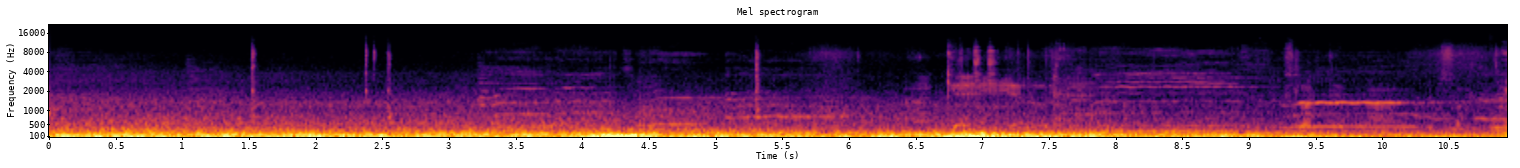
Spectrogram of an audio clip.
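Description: Steady low rumble of a car's engine and tyres heard from inside the cabin while driving, swelling briefly around four and seven seconds in.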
